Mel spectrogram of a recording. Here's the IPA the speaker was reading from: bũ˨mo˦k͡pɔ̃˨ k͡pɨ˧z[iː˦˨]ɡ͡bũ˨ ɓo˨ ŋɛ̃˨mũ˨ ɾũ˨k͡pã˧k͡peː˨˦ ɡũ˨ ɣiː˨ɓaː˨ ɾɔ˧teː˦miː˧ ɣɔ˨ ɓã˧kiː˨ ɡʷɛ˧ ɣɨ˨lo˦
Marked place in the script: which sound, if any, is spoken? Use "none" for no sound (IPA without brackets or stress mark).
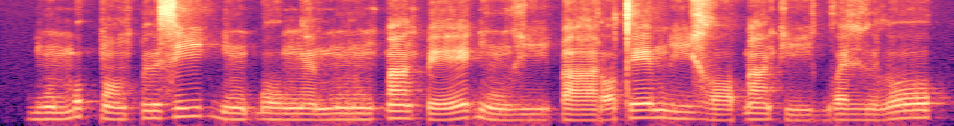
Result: iː˦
